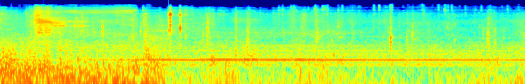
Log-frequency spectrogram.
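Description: Steady electric motor hum aboard a bass fishing boat, with low wind rumble on the microphone in the first couple of seconds and a few light knocks.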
